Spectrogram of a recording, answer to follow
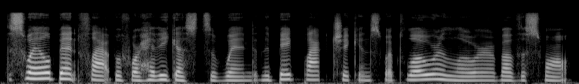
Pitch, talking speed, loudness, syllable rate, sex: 200 Hz, 215 wpm, -22 LUFS, 5.4 syllables/s, female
